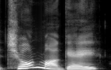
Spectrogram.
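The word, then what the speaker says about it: chonmage: way back then and still today okay the chon mage is how it's pronounced is inspired by a samurai hairstyle of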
